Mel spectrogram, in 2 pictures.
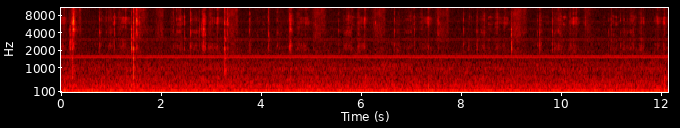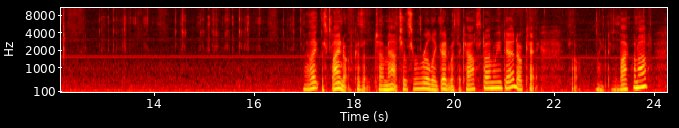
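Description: A metal hook clicks and scrapes softly against wooden pegs.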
